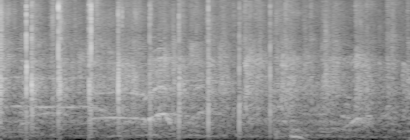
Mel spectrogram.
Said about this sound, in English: Are you guys ready? Let's make a round of applause for the best comic books of the year.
